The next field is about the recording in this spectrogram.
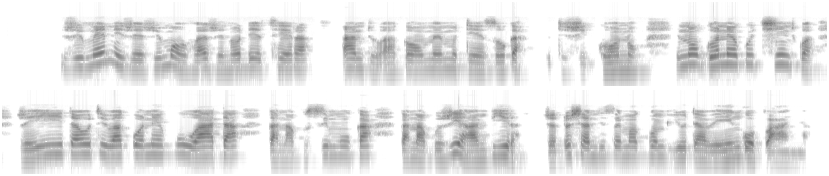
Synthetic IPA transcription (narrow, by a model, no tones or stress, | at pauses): ʐimwe̞niʐe̞ʐimovaʐino̞ɗe̞t͡se̞ɾaː | ntʰṵa̰kaome̞mute̞zo̞ka | kutiʐiɡʱo̞ːno̞ino̞ɡʱo̞ne̞kut͡ʃind͡ʒwaʐeiːtakutiʋako̞ne̞kuatakanakusimukakanakuʐiɦambiɾaʐ̥ato̞ʃandisemako̞mpjutaʋe̞iŋɡo̞paːɲa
